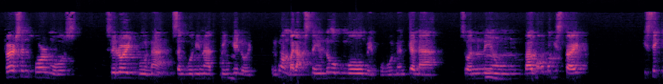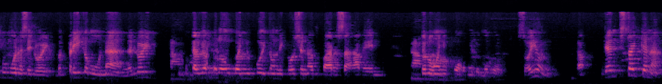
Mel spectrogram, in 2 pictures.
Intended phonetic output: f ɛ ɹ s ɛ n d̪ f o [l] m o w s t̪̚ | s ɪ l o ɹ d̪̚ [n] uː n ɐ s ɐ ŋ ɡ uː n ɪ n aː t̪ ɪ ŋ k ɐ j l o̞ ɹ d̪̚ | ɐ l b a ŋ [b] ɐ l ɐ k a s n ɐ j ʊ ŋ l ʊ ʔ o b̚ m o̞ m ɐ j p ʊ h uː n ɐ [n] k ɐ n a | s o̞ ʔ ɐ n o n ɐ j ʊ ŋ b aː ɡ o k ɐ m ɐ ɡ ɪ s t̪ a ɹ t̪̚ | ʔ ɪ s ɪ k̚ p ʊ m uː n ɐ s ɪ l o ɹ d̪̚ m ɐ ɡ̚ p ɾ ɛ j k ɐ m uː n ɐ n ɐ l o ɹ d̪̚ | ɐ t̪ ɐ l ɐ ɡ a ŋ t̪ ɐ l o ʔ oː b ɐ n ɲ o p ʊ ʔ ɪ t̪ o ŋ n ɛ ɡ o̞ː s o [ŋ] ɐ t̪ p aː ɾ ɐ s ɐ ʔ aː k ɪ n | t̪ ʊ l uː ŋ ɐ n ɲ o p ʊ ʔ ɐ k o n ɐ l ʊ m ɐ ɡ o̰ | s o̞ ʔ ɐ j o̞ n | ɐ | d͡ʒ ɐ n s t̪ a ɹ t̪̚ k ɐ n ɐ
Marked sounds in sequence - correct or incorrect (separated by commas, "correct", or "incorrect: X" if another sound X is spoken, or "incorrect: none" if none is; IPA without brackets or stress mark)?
incorrect: ɹ, incorrect: m, incorrect: m, correct, incorrect: n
